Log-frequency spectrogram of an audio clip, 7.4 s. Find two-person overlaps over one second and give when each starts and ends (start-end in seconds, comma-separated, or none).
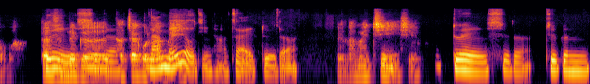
0.5-2.4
